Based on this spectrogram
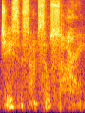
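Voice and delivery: hushed, broken whisper of apology; whispered repentance. Retold or imitated. Janice whispering her apology to Jesus, hushed and contrite. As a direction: breathe the apology out with no voice. Retold tearful repentant prayer.

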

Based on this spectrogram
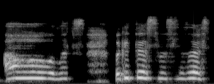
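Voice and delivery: put-on high, eager kid voice; excited young children. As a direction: imitate children thrilled by a find. Voices young children spotting signs.

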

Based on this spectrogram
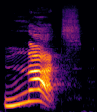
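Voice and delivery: high-pitched indignant yelling; screaming. A narrator's reading. Jeff upset, screams from between the walls, high-pitched. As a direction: scream short insults, very high. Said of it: "Jeff screamed from his hiding place".

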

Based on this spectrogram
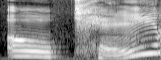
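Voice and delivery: long, rising, drawn-out "Okay" of confusion; baffled okay. Retold or imitated. Scolded over a missing exclamation point, baffled. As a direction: let it hang, utterly baffled. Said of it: "truly baffled".

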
